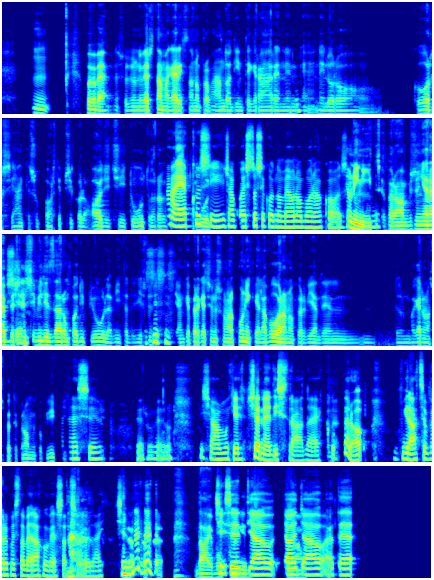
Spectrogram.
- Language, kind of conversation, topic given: Italian, unstructured, Come pensi che la scuola possa sostenere meglio gli studenti?
- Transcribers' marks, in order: tongue click; distorted speech; unintelligible speech; tapping; chuckle; static; unintelligible speech; unintelligible speech; chuckle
